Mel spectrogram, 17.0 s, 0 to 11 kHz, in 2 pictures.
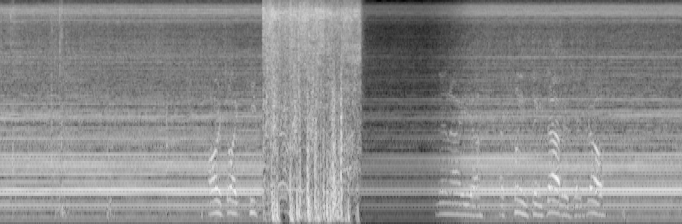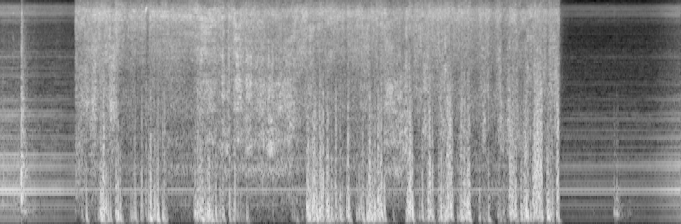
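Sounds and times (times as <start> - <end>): compressed air spraying hiss: 3.3 - 4.6, 9.5 - 15.6.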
